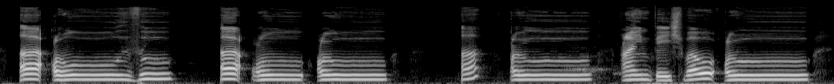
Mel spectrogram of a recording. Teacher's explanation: اب جزم والی واو پیچھے عین پہ پیش، اس کو 2 حرکات لمبا کریں گے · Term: واو مدہ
